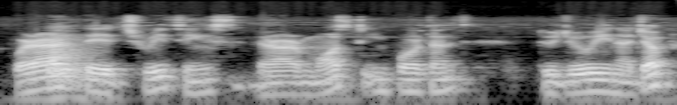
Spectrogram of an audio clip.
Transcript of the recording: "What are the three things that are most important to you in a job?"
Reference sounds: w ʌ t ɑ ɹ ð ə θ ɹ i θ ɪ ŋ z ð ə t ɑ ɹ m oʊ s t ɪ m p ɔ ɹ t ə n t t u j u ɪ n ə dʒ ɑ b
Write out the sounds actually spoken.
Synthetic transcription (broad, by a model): w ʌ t ɑ ɹ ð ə t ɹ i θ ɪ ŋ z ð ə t ɑ ɹ m oʊ s t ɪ m p ɔ ɹ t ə n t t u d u ɪ n ə dʒ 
